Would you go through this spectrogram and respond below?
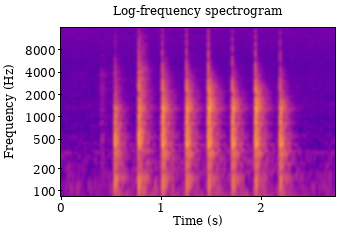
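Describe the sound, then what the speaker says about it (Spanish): Someone pounds violently on a door with eight heavy, evenly spaced knocks in quick succession. Each knock is loud and close, with no voices. "el sonido de alguien tocando violentamente la puerta"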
